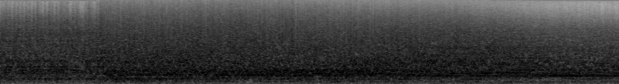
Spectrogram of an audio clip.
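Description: A nitro-fuelled dragster engine roars at full throttle down the track.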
